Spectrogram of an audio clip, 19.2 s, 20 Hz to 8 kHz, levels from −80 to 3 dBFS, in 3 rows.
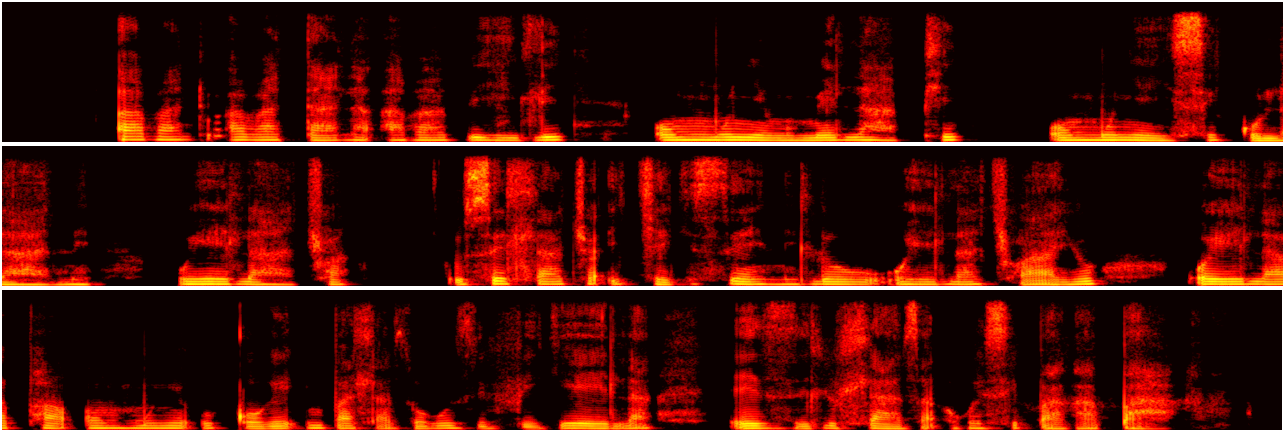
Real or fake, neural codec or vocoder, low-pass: real; none; 7.2 kHz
